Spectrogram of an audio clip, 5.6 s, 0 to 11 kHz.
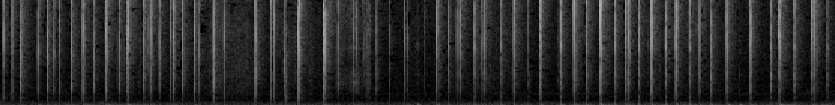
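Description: Long acrylic nails tap rapidly on the glass screen of a handheld blue iPhone 5c held screen-forward. About 46 sharp, bright clicks come in a quick, uneven stream, each dying away almost instantly, with little low-end body.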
